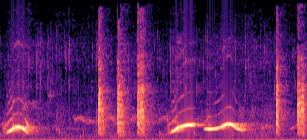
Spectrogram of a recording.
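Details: Captive white-rumped shamas, young spotted bird and adult, in clear 'ngeplong' song meant for training: arched, slurred whistles alternating with loud dry clicking bursts.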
